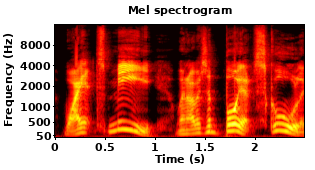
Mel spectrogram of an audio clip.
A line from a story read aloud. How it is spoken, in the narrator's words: exclaimed Rishi Scrooge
